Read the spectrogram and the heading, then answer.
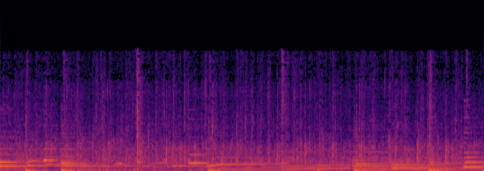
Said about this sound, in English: Come on, let your hand clap it proper. Yes. Let your hand clap it proper tonight.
